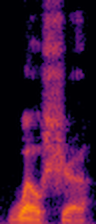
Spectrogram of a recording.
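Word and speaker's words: Wiltshire: do for you Mr wilcher I says though are most be called welsher but Wilshire is the way it's spelled if the people on the beach could only get their tongues about it and what do I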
